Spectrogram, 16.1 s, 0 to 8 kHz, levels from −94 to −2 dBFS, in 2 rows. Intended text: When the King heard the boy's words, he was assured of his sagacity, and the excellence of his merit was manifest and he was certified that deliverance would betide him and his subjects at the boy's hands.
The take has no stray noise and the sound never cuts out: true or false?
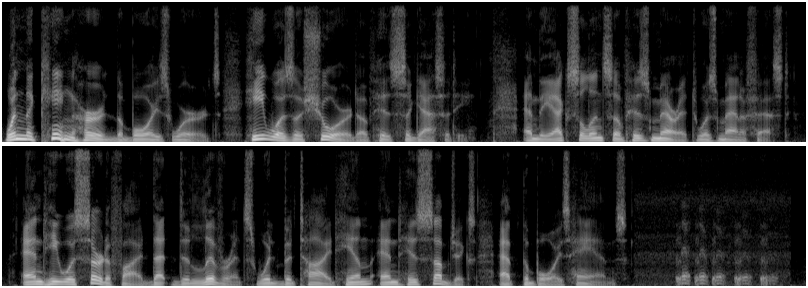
false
